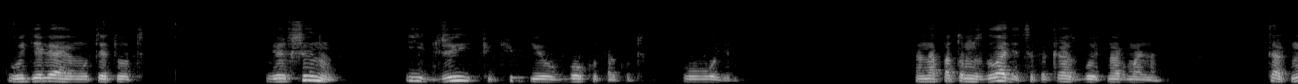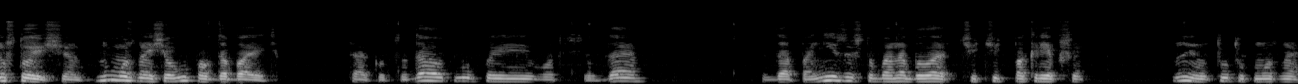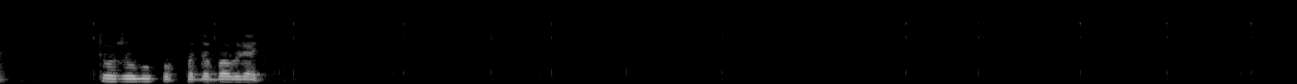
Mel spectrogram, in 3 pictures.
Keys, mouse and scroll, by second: 0.8 click, 1.2 click, 4.6 g, 15.3 click, 17.4 click, 25.1 click, 29.0-36.7 click.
